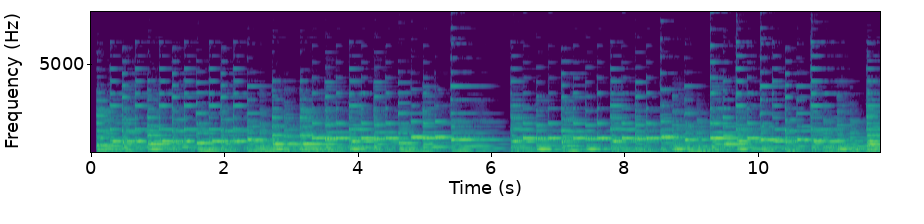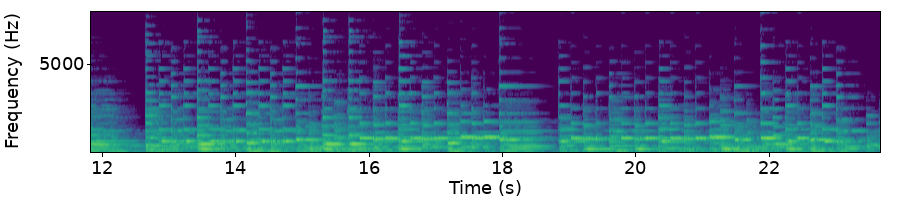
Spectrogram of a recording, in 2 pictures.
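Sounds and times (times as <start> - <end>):
piano piece: 0.0 - 23.6.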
